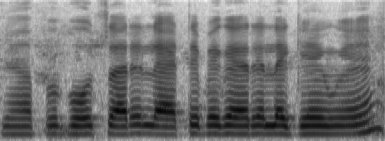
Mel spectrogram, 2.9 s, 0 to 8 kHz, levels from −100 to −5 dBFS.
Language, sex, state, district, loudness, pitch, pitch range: Hindi, male, Chandigarh, Chandigarh, -14 LUFS, 170 Hz, 165-175 Hz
